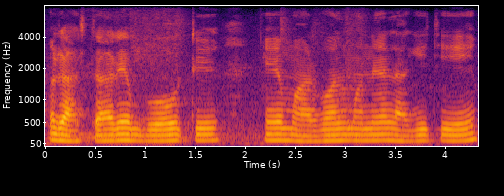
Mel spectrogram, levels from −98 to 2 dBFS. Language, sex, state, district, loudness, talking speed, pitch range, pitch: Odia, male, Odisha, Sambalpur, -19 LUFS, 95 wpm, 120-130 Hz, 125 Hz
